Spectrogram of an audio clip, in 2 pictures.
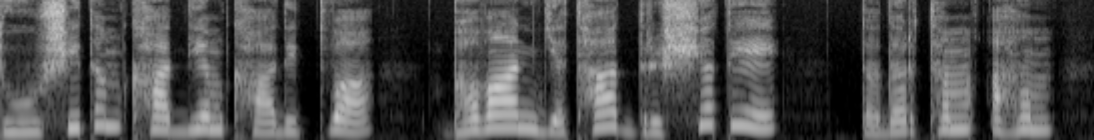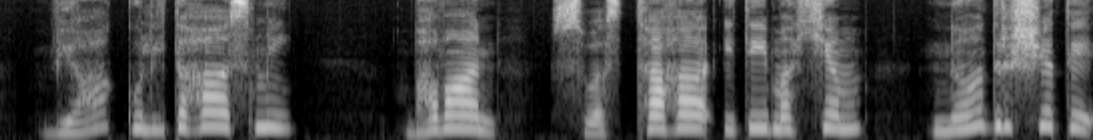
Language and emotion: Sanskrit, fearful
